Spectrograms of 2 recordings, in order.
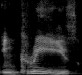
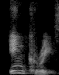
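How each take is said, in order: First: The stress is on the second syllable. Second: The stress is on the first syllable. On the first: It is used as a verb. "so rease" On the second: It is used as a noun. "the first one is ink"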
